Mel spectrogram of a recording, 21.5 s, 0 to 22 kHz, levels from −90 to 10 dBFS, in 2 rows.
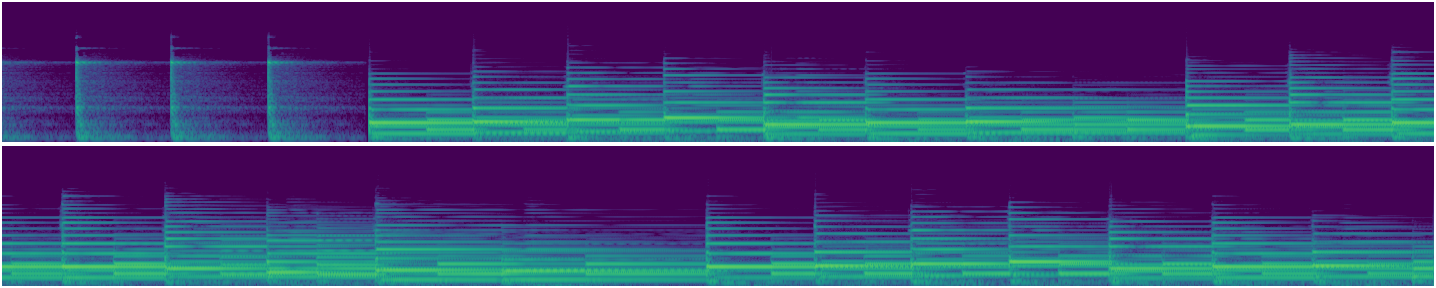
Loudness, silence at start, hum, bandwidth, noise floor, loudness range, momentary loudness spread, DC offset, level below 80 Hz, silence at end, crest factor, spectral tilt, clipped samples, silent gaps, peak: -21 LUFS; 0 s; none; 6.2 kHz; -55 dBFS; 2 LU; 5 LU; under 0.1%; -50 dBFS; 0 s; 14 dB; -8.5 dB/octave; under 0.1%; none; -8 dBFS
